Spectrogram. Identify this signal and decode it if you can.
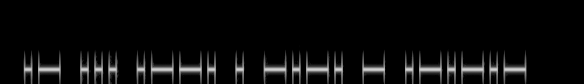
Morse code, heard as a keyed tone, about 17 wpm, 700 Hz. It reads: ASPECT.
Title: Sentences from Top 1300 Words 17wpm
